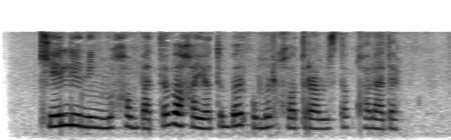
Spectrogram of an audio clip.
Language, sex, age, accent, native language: Uzbek, female, 18-24, Toshkent shahri, Uzbek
